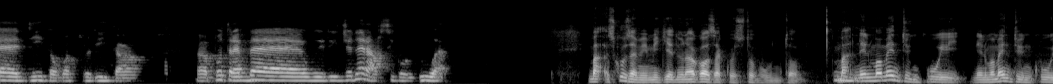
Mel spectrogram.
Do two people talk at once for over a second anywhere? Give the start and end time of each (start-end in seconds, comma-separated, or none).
none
